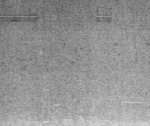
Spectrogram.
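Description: Continuous loud roar of rushing flood water overflowing Layawan Bridge in Oroquieta City, a dense churning wash with no pauses that swells slightly toward the end.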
